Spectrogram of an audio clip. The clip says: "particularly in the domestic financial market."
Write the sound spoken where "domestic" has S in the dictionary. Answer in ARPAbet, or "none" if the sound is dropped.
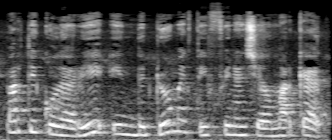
none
